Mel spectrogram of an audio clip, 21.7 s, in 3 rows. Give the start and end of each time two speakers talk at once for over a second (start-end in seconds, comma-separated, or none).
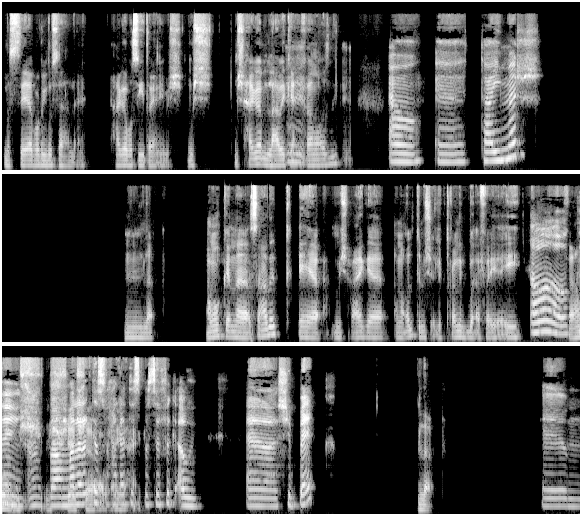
14.2-16.3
